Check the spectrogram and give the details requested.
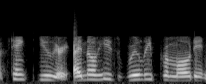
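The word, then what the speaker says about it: Cenk Uygur: can't say his name way sank yuger is really promoting this his name is chank chank chank yeah chank yuger I know he's really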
